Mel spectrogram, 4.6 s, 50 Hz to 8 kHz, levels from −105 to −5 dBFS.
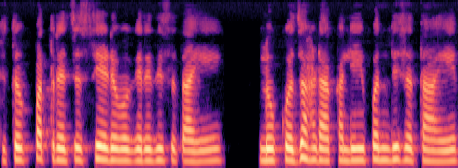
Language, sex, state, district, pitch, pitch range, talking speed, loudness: Marathi, female, Maharashtra, Pune, 200 Hz, 195-210 Hz, 145 wpm, -17 LUFS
